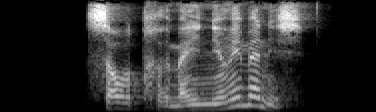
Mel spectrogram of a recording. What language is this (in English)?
Kabyle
